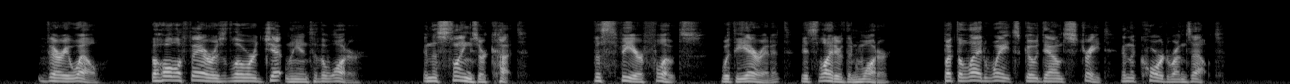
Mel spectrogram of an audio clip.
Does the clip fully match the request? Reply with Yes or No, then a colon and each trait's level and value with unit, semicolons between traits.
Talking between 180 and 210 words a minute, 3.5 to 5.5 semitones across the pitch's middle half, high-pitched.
No: average, 190 wpm; average, 4.5 semitones; medium, 140 Hz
